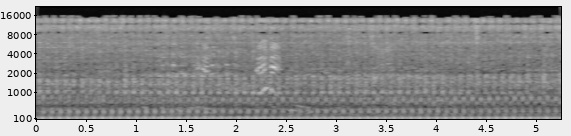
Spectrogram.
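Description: Trâu Vàng diesel walk-behind tiller, its small single-cylinder diesel engine running steadily with a rapid, even knock as the machine is driven slowly forward.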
